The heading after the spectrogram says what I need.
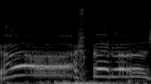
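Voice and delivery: high exasperated mother's cry; a hint of a frazzled mother scolding; mock mother calling her son's name; mother yelling back. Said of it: "she'd be, like, yelling at him".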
